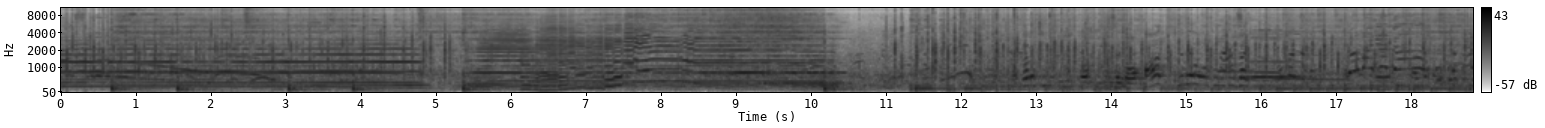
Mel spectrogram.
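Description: Small brass band of trumpet, saxophone, sousaphone and drums playing live: a held chord punctuated by regular drum beats, then a wavering, sliding horn run. About ten seconds in, the horns break off and lighter, quieter drumming carries on.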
